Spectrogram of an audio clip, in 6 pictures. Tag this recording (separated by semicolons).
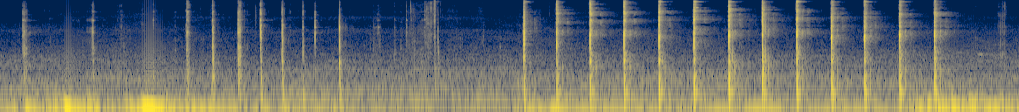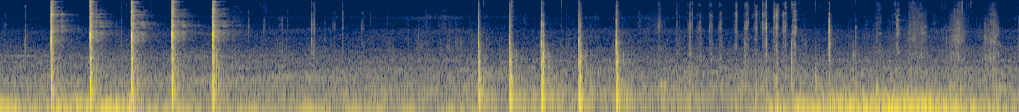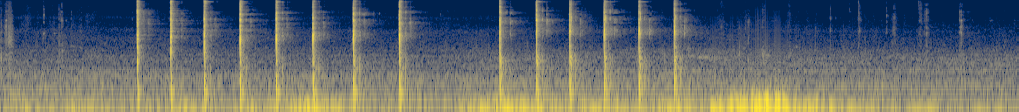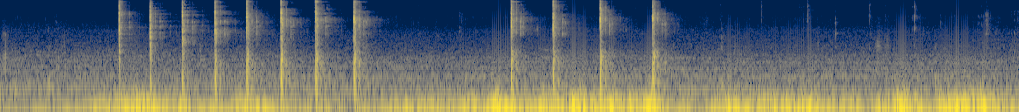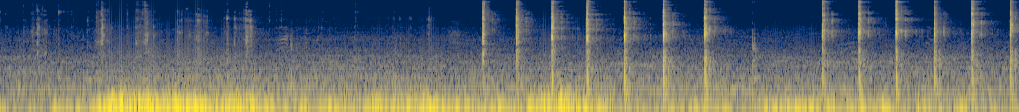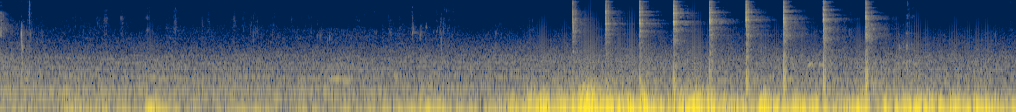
building; construction; hammer; hammering; work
